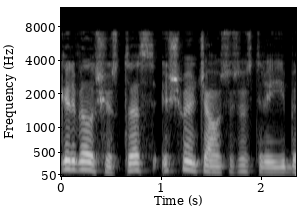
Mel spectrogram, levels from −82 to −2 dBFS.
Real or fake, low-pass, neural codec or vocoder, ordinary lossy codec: real; 7.2 kHz; none; AAC, 64 kbps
